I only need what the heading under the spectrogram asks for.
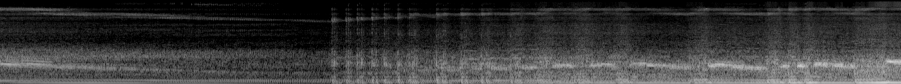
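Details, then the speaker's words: Isuzu MU-7 diesel with upgraded big performance turbo: as the engine revs up, a long whistle climbs steadily in pitch over the engine's rumble; strong, healthy turbo spool. "ฟังเสียงนะครับผมmu57นะครับโบวใหญ่โขงซิ่งพิเศษนะครับผมเสียงหวานหอนยาวๆดุดันนะครับผม"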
